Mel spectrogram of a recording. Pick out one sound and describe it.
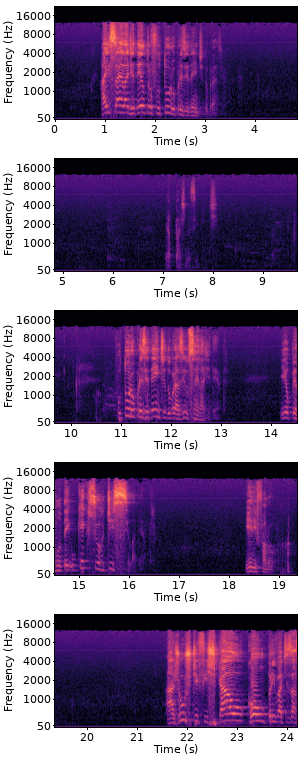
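An elderly man speaks calmly through a microphone, in short bursts with pauses.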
